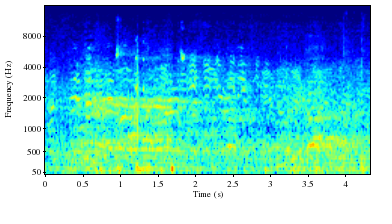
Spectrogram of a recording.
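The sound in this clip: A basketball bounces on the court during a women's college game between Butler and Wisconsin, with quick dribbles under a commentator's talk and a murmuring crowd.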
